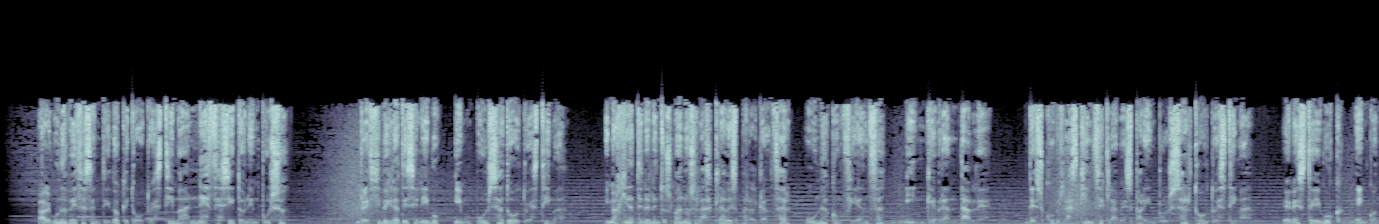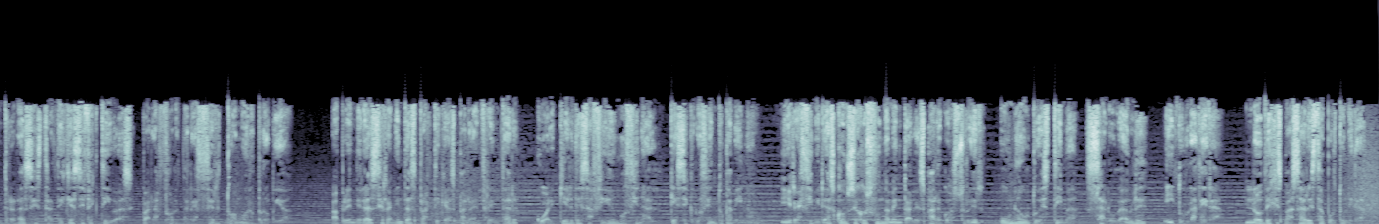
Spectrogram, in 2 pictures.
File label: spanish announcements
